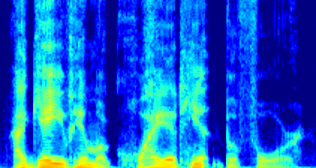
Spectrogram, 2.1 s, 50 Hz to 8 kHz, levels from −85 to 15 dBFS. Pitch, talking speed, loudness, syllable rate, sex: 110 Hz, 200 wpm, -19 LUFS, 4.8 syllables/s, male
